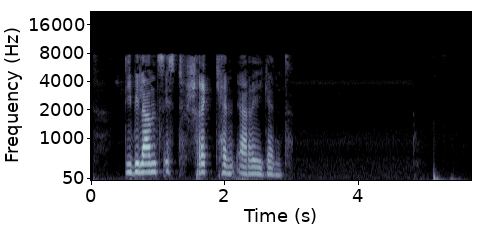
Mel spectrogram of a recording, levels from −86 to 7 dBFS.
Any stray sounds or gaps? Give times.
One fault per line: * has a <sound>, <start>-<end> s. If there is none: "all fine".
all fine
